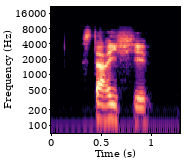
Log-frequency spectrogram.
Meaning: to make (someone) into a star
- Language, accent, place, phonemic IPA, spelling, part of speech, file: French, France, Lyon, /sta.ʁi.fje/, starifier, verb, LL-Q150 (fra)-starifier.wav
